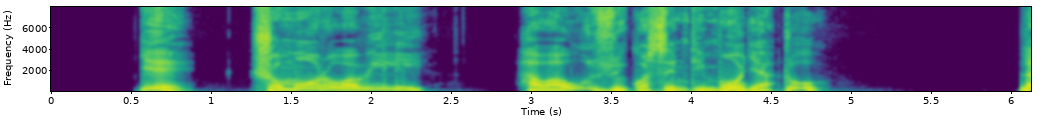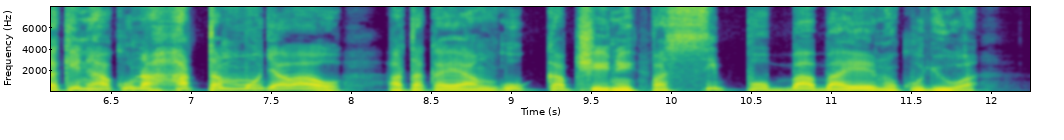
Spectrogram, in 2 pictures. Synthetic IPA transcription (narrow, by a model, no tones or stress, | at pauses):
ʄɛ | ʃɔmɔɾɔwawili | hawauzwikwa̰sɛntimɔʄa̰tu | lakinihakunahatam̩mɔʄawaɔ | atakaɛaŋɡukat͡ʃinipasipɔɓaɓajɛnukuʄua̰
